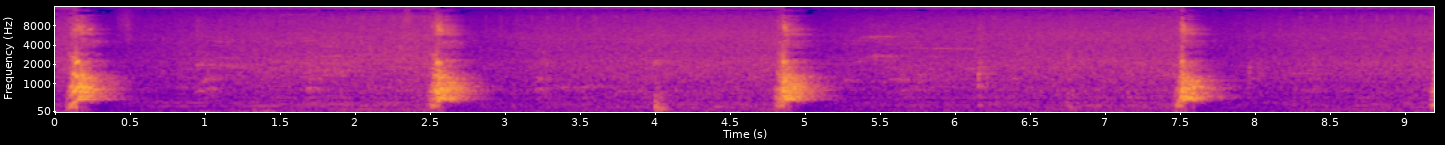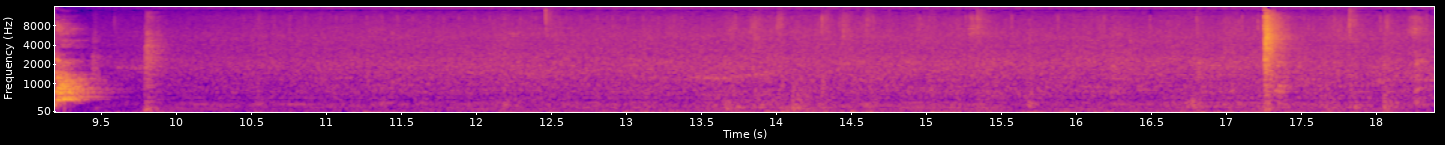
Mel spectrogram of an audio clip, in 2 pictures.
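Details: A Beagle that hates the smell of cologne lets out a series of sharp, loud barks about every two to two and a half seconds, five in a row, then falls mostly quiet with soft rustling and one fainter bark near the end.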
